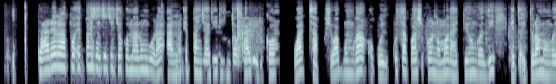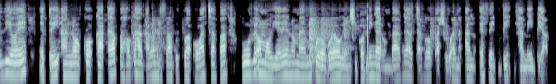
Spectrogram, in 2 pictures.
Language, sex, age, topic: Oshiwambo, female, 25-35, finance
